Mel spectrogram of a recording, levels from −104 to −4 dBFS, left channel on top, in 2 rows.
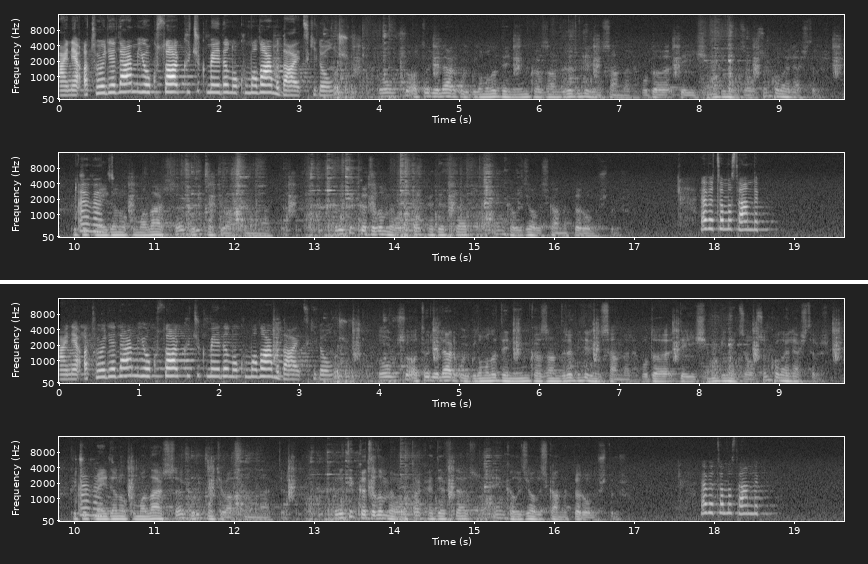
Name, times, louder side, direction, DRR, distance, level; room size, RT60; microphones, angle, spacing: voice 1, 0.0-3.6 10.1-10.4 17.8-18.6, left 5 dB, 75° left, 9 dB, 1.8 m, -25 dB
sound 1, 2.7-2.8 3.7-3.8 4.7-4.8 5.7-5.8 6.7-6.8 7.7-7.8 8.7-8.8 9.7-9.8 10.7-10.8 11.7-11.8 12.7-12.8 13.7-13.8 14.7-14.8, right 3 dB, 30° right, 2.2 m, -42 dB
sound 2, 3.1-4.5 6.0-7.0 8.0-9.4 10.5-15.6, left 4 dB, 40° left, 3.3 m, -44 dB
voice 2, 4.0-12.7 13.2-16.9, right 2 dB, 60° right, 7 dB, 2.6 m, -36 dB
28.0 x 23.0 x 6.9 m, 0.70 s
head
